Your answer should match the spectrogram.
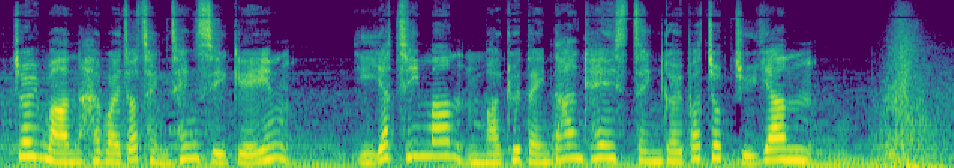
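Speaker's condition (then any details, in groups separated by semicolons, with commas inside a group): No condition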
